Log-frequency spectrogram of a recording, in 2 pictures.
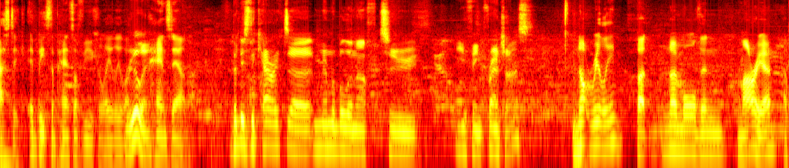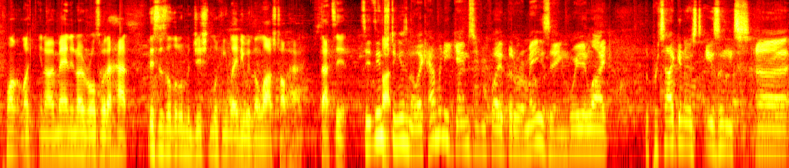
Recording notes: Coming at you live from the Go Game Retro Market in Melbourne, surrounded by retro games and nostalgia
